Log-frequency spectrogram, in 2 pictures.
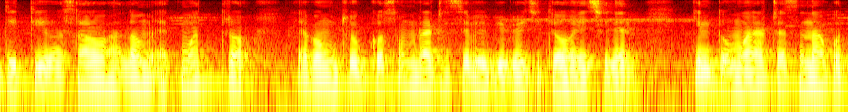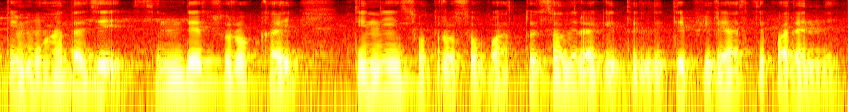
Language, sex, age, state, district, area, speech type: Bengali, male, 30-45, West Bengal, Purulia, urban, read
